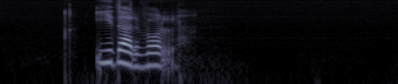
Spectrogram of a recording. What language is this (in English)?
Norwegian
